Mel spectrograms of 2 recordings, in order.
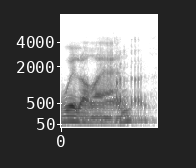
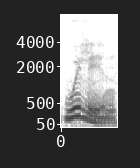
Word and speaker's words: Willian: his name pronounced properly I get fed up with hearing will I am it's Willian you're just not you're just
